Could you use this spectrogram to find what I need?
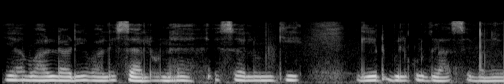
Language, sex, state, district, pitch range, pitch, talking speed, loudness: Hindi, female, Jharkhand, Ranchi, 175-190 Hz, 185 Hz, 180 wpm, -18 LUFS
